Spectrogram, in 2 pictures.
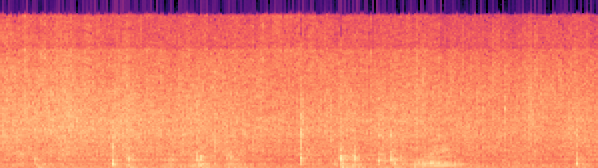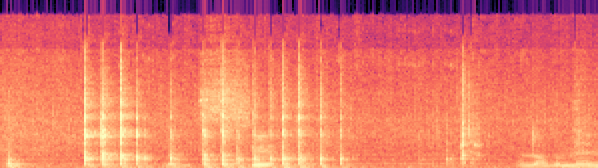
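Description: Home fries with onions and peppers sizzle in a pan as a spatula scrapes and stirs them, with a run of sharp, close scraping clicks toward the end over a steady frying hiss.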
